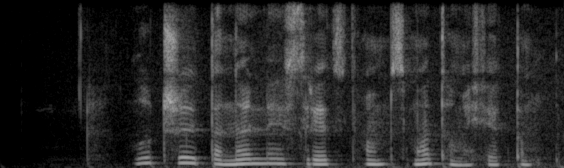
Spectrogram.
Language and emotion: Russian, neutral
